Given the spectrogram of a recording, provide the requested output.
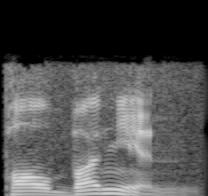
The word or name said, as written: Paul Bunyan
